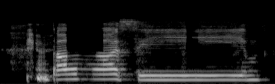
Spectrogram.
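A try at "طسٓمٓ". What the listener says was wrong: sin, bukan sim, sin. Huruf aslinya itu, huruf aslinya, baca huruf aslinya. Sin. Bukan sim, sin. Sin, sin. Huruf aslinya sin. Kurang panjang. Kurang panjang. Lima harokat. Lima sampai lima harokat.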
